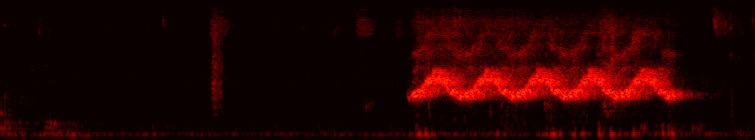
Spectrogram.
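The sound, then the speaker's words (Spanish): A car alarm blares for about two seconds, a loud, warbling siren rising and falling in quick regular sweeps, preceded by a brief click and faint background rumble, then cutting off abruptly. “nuestro amigo de alarma.”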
